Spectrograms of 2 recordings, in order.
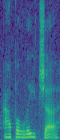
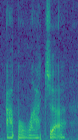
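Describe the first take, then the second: First: It uses a non-local, outsider pronunciation. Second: It uses the local West Virginia pronunciation. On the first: This is how outsiders commonly say it. The speaker calls it wrong. "not Appalachia, which is the way I grew up saying it" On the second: This is how people from the region say it. The speaker calls it right. "that's how they say it, as Appalachia"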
